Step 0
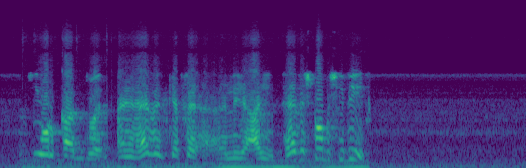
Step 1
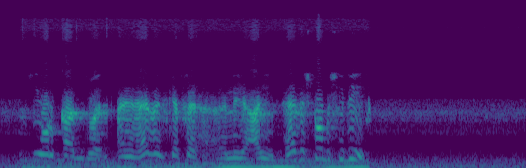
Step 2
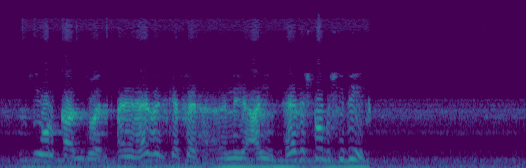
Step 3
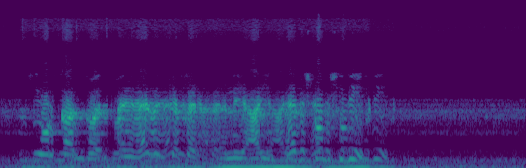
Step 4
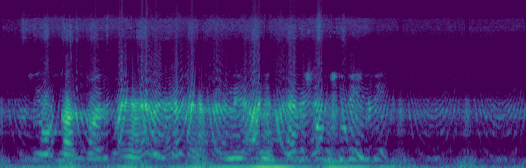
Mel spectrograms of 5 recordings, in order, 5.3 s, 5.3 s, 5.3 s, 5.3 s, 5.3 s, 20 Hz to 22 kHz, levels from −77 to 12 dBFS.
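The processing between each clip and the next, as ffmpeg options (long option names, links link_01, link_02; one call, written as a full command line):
ffmpeg -i in.wav -af "firequalizer=gain_entry='entry(210,0);entry(550,-24);entry(1400,8);entry(2800,-25);entry(7800,-12);entry(11000,13)':delay=0.05:min_phase=1,volume=-4dB" out.wav
ffmpeg -i in.wav -af "aecho=1:1:4.7:0.39" out.wav
ffmpeg -i in.wav -af "aecho=1:1:247:0.335" out.wav
ffmpeg -i in.wav -af "aphaser=in_gain=1:out_gain=1:delay=4:decay=0.71:speed=1.5:type=sinusoidal,volume=5.5dB" out.wav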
